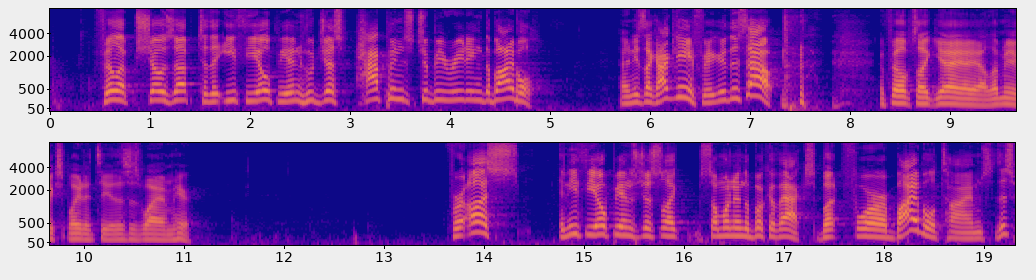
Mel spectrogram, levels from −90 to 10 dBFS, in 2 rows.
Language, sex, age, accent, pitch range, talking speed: English, male, 40-59, American, 135-195 Hz, 175 wpm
